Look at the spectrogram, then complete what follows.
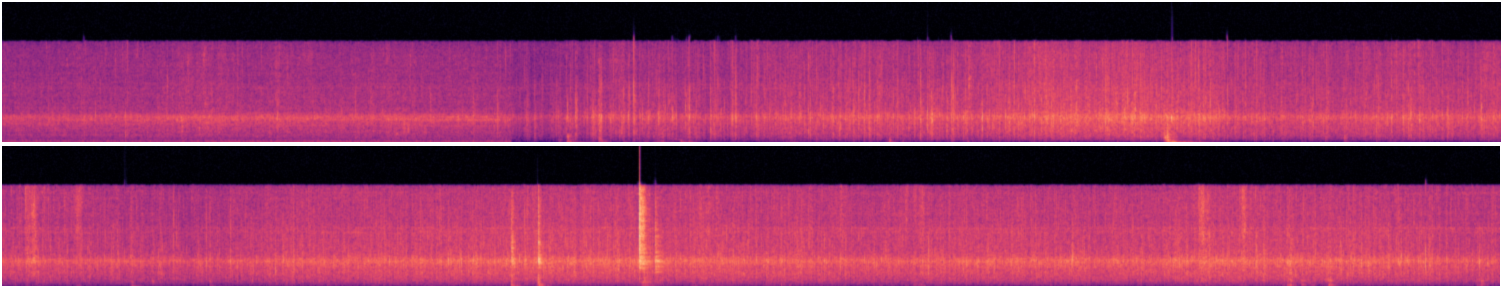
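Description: Steady rain falling on a tarp overhead. A low hum in the first five seconds cuts off suddenly, and a few sharp knocks sound, the loudest about twelve seconds in and two more around twenty seconds in.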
